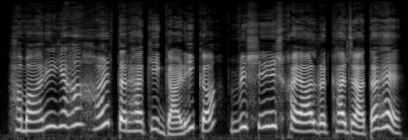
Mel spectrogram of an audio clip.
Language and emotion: Hindi, happy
